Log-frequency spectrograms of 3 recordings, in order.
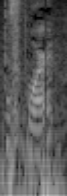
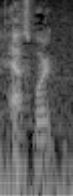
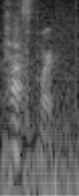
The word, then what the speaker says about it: passport: It will then be your turn to practice saying the correct pronunciation of the highlighted word. Let's try an example. Do you have a passport? Oh, do you mean a passport? Yeah, passport.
